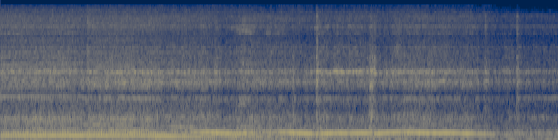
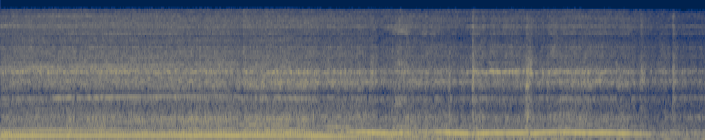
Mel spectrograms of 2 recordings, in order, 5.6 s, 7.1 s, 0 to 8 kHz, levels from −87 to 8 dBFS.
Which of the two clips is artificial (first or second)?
second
